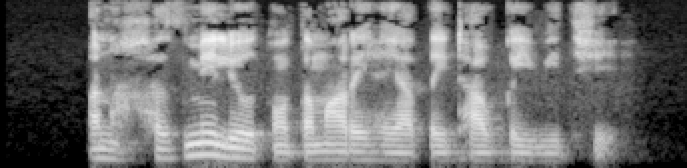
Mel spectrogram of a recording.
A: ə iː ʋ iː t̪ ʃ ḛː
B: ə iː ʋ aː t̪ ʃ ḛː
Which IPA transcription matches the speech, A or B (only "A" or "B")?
A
